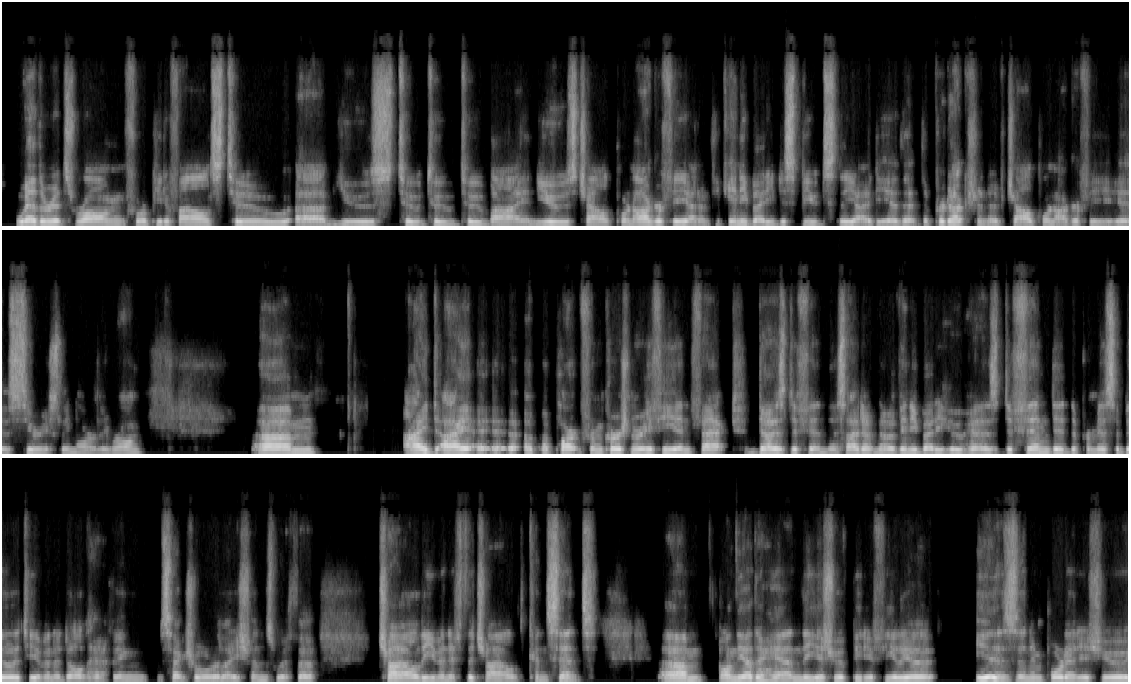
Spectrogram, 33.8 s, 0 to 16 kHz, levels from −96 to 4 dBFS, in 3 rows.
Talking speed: 145 wpm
